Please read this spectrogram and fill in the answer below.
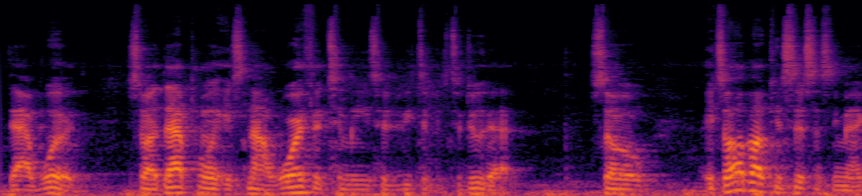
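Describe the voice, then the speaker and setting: A thirty-year-old man talking casually in a self-improvement video journal, energetic and repeating himself as he pushes his point. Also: fairly low pitch, a little hiss or hum. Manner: energetic, repetitive, self-motivating. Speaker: vlogger.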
